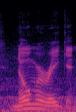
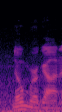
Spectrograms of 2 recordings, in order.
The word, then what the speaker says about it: Gnomeregan: Gnomeregan is what I would always say, but I guess Gnomeregan is right.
